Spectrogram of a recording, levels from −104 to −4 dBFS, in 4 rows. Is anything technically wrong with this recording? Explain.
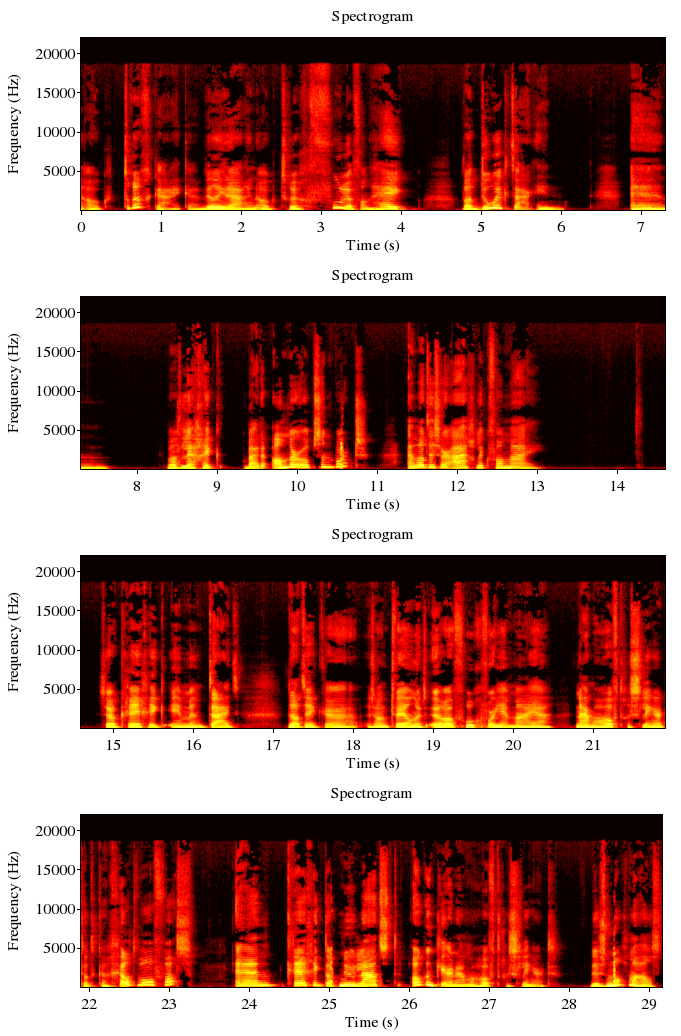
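Yes, there's damaged data in the compressed stream, heard as four short glitches, each a chirp, squawk, click or brief hole: 6.00 to 6.06 s, 10.52 to 10.59 s right after "de ander op zijn", 24.99 to 25.06 s between "kreeg ik" and "nu laatst ook een", and 28.51 to 28.58 s. Each time, corrupt bytes make the decoder misread frames and hunt for the next valid header.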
